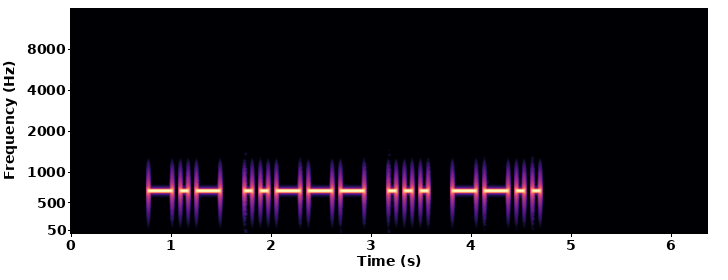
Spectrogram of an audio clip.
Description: Morse code, heard as a keyed tone, about 15 wpm, 700 Hz. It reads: K2SZ
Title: USA Call Signs - 4 Characters - Repeated 2x - 15wpm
